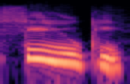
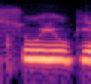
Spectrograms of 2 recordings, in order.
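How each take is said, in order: First: The first syllable has an 'ee' vowel. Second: The first syllable has an 'oo' vowel. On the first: The speaker calls it right. "सुयुकी ना बोलकर सीयूकी" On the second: The speaker calls it wrong. "सुयुकी ना बोलकर"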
